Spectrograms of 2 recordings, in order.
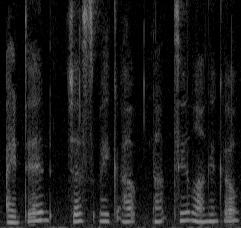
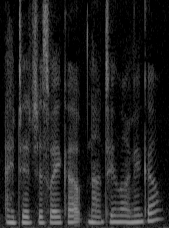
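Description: First: Raspy just-woke-up voice; groggy morning rasp. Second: Said in the usual way. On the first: Real, not acted. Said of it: "excuse my morning voice". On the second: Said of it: "is it deeper than normal".

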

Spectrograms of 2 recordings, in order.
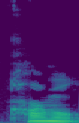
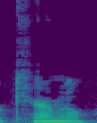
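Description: First: Caramel in its first of two pronunciations, squeezed as CAR-mul; variant caramel. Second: Caramel with the middle vowel sounded, CARE-uh-mel; variant caramel. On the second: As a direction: say caramel in three syllables. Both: Shown as a demonstration. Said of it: "I say it both ways".

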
